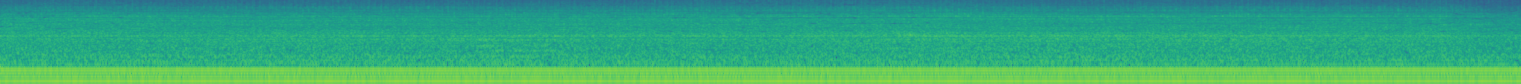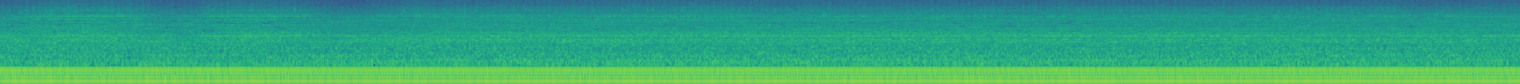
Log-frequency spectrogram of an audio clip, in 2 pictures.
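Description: Fire truck's engine running steadily at a fixed speed beside the hose lines, a constant low drone that doesn't change.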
